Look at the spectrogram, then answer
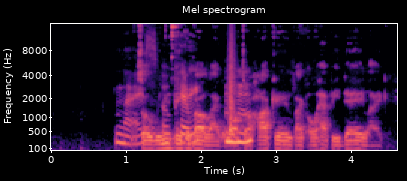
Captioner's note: whoosh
